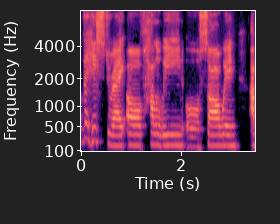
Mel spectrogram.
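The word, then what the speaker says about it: Samhain: you look up the history of Halloween or sarwin I pronounced it now I remembered it um if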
